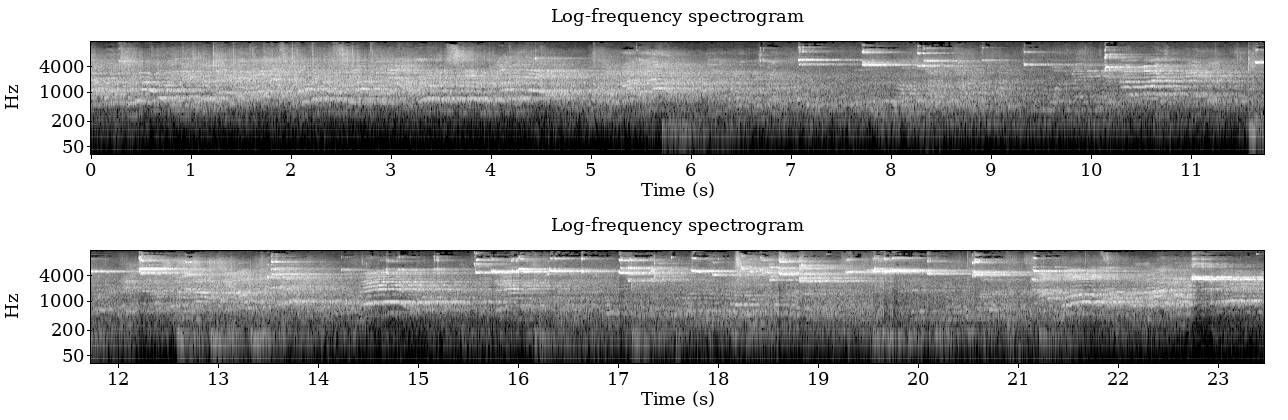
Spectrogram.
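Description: Players and spectators call out and shout in a large echoing hall.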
